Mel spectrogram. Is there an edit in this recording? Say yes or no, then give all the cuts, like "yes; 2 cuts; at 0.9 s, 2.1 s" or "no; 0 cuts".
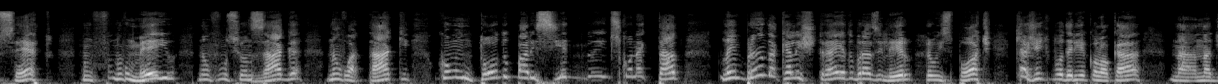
yes; 7 cuts; at 1.3 s, 2.5 s, 3.4 s, 4.4 s, 5.9 s, 9.3 s, 10.2 s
